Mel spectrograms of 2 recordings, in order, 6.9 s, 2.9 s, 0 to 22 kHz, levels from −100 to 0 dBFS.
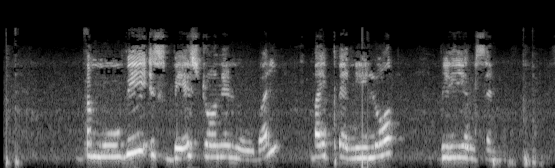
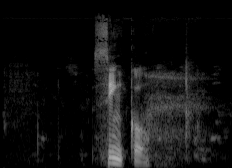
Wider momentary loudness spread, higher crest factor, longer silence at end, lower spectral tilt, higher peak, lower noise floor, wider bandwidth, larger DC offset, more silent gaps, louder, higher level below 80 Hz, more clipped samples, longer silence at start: second, 17 LU vs 25 LU; second, 16 dB vs 30 dB; second, 0.25 s vs 0.55 s; about the same, -3 dB/octave vs -3.5 dB/octave; first, -2 dBFS vs -16 dBFS; second, -54 dBFS vs -82 dBFS; second, 10.5 kHz vs 15.5 kHz; neither; neither; first, -17 LUFS vs -38 LUFS; first, -56 dBFS vs -80 dBFS; neither; second, 0.05 s vs 1.2 s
